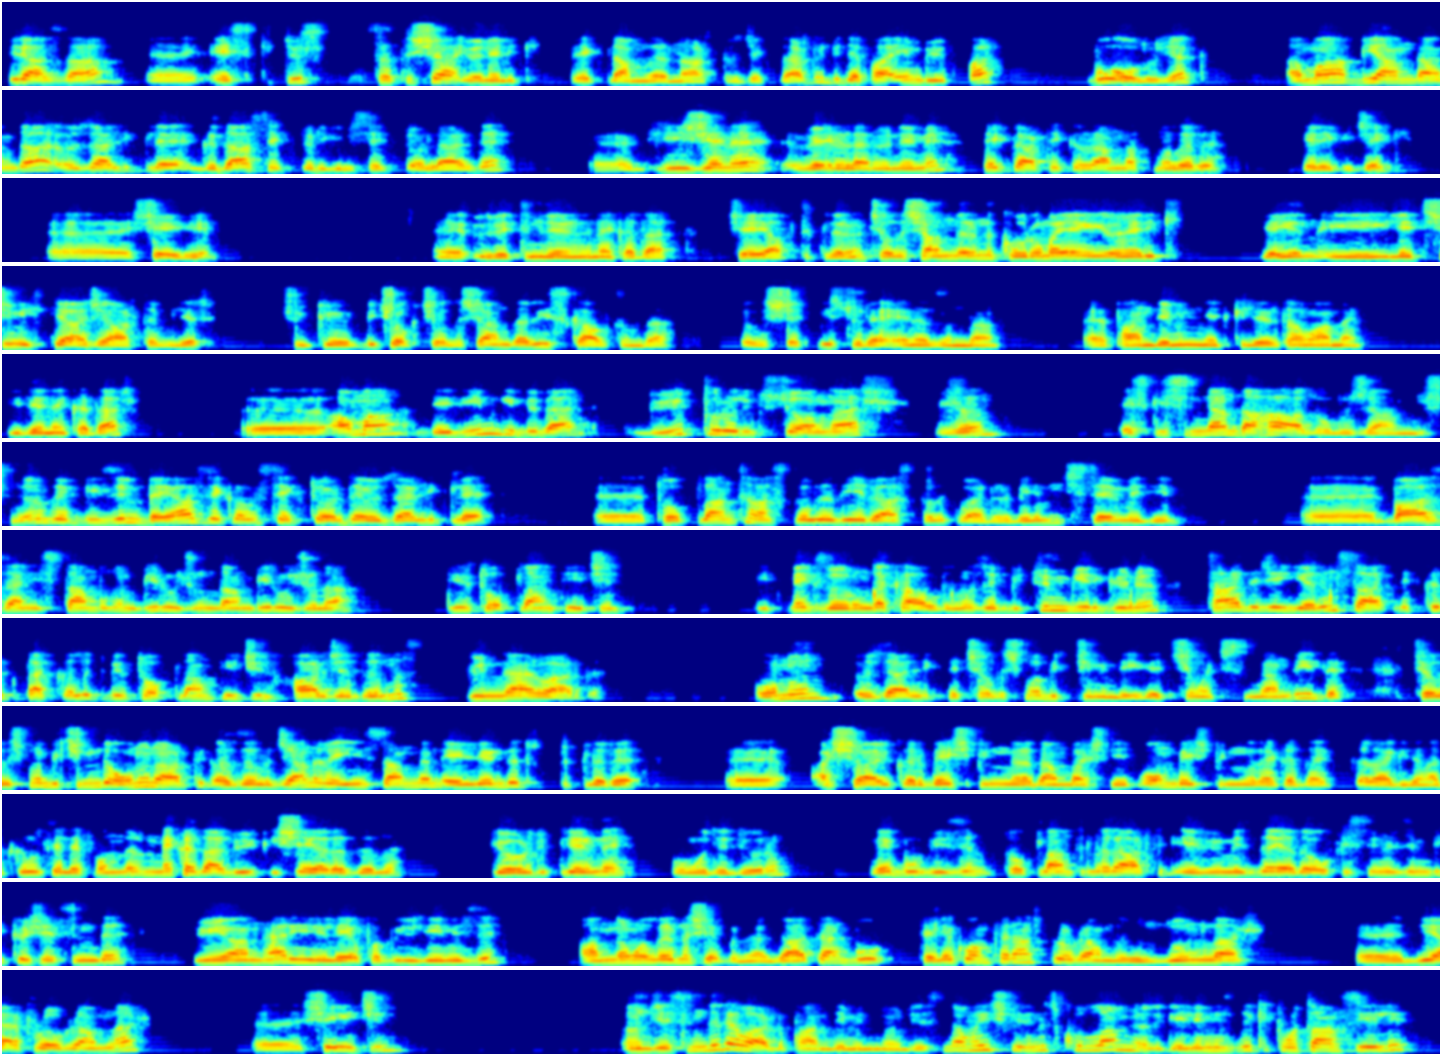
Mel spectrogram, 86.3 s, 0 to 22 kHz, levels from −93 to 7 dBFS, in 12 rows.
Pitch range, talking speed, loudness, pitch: 140-185 Hz, 140 wpm, -21 LUFS, 155 Hz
